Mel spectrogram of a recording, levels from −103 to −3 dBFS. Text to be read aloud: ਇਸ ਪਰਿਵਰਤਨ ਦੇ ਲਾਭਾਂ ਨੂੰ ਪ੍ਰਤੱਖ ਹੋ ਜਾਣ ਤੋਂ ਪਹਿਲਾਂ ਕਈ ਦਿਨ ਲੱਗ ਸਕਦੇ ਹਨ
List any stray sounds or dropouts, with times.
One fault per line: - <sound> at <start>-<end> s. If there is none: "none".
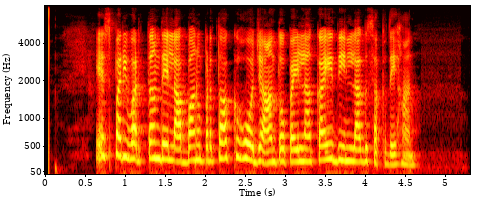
none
